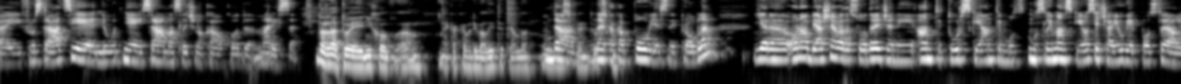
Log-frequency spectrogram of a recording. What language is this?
Croatian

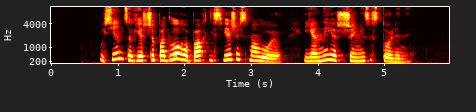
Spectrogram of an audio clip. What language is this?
Belarusian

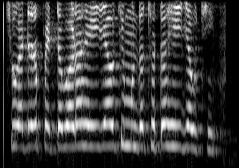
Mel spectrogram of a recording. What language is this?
Odia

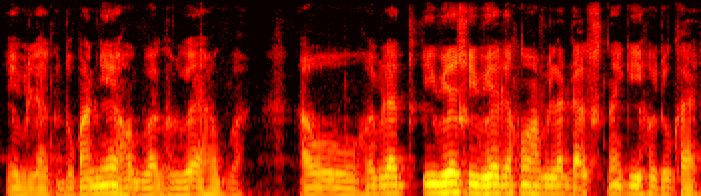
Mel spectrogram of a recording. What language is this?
Assamese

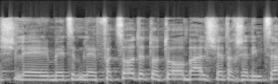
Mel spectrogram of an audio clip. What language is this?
Hebrew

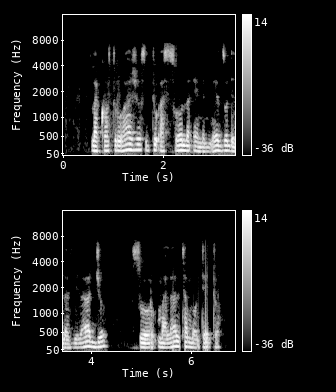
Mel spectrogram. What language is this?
Esperanto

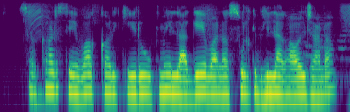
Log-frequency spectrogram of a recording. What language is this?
Bhojpuri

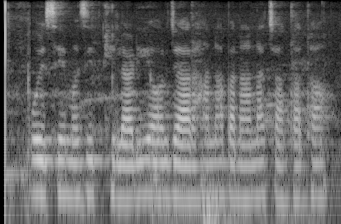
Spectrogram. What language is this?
Urdu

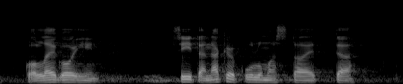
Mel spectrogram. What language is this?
Finnish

